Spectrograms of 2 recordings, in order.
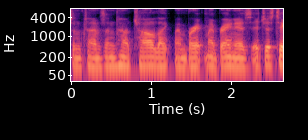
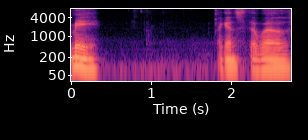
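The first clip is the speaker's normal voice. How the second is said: slow, mechanical, robotic cyborg voice; 3 semitones lower than usual. Saying a short line in a put-on voice: talking like a cyborg. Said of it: "Why am I talking like a cyborg?".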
